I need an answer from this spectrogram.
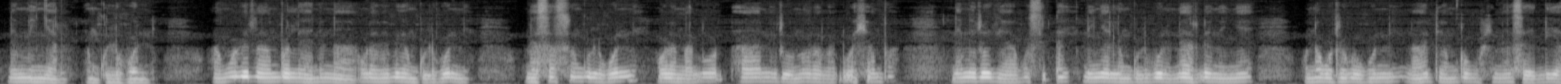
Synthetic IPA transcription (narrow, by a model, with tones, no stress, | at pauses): ne˦mi˦ɲa˨le˨ŋɡu˨lu˨ko˦nːi˨a˨m˦a˦ki˦a˨˦mba˦la˦a˨ni˦na˨u˦ɾa˨be˦be˦ɡe˨ŋɡu˨lu˨ɡo˦nːi˨na˨sa˦se˦ŋ˦ɡu˦lu˨ko˦nːi˦o˦ɾa˨na˨du˦wo˦da˦ni˦ɾu˨no˦ɾa˨la˨dṵ˦a̰˦ʃa˦mpa˦ | ne˦mi˦ɾo˦ɡi˨ja˨ku˦si˦da˦i˦ni˦ɲa˦˨le˨ŋɡu˨lu˨ɡo˦nːi˨na˦a˨ɾde˦ni˨ɲe˦ | ku˨na˦ku˨te˦ko˨ku˦nːi˦na˨˦di˦a˨m˦ko˦bu˨ʃi˦na˦sa˨i˨di˦ja˨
